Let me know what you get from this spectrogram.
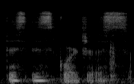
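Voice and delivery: breathy awed whisper. Real, not acted. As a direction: hush it in wonder. Whispered admiration.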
